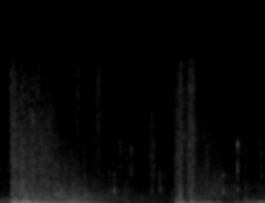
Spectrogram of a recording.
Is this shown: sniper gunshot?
yes

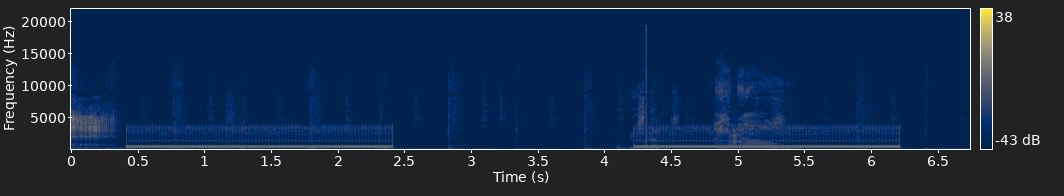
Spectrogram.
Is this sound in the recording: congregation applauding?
no

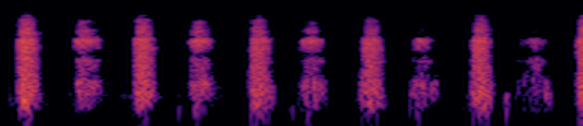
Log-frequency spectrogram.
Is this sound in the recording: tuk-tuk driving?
no

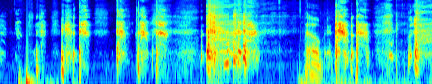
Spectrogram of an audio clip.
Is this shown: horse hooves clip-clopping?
no

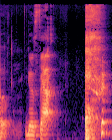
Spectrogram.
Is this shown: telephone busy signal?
no

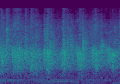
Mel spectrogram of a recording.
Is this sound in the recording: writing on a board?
no

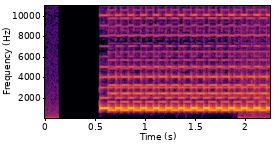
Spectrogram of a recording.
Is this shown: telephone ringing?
yes

